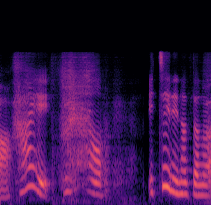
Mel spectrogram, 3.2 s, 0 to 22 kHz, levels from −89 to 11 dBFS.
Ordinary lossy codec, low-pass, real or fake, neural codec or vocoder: none; none; fake; codec, 16 kHz, about 1 kbps, DyCAST, with the encoder's durations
